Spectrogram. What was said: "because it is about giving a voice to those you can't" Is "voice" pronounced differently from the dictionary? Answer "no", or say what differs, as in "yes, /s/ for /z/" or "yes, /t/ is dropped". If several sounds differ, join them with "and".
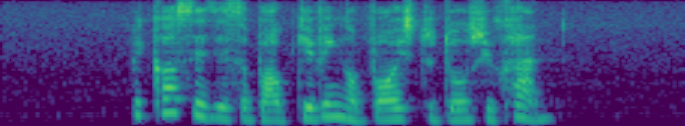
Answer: no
